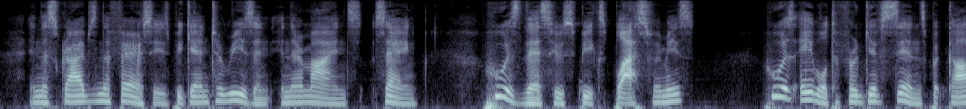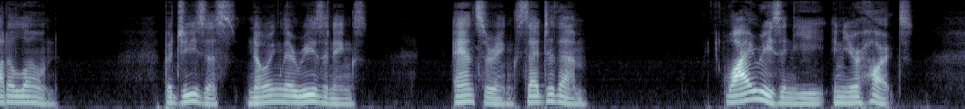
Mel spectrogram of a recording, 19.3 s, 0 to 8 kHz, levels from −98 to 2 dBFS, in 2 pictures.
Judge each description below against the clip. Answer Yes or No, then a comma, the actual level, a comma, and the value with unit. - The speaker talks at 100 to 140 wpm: No, average, 160 wpm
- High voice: No, low, 120 Hz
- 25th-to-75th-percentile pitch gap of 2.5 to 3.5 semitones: No, average, 4.3 semitones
